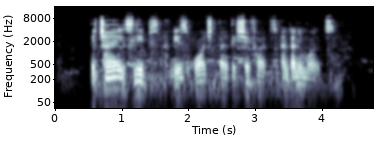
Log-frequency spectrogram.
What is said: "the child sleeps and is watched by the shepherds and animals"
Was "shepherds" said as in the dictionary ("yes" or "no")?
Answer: no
